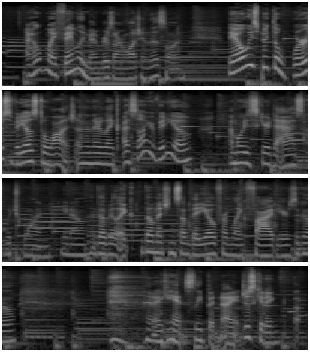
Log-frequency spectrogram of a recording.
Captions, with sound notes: I hope my family members aren't watching this one, they always pick the worst videos to watch and then they're like, I saw your video I'm always scared to ask which one, you know and they'll be like, they'll mention some video from like five years ago *sighs* and I can't sleep at night, just kidding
